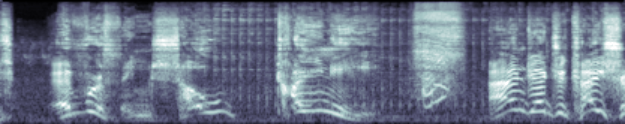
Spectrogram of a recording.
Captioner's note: sniffs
